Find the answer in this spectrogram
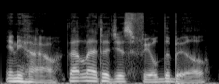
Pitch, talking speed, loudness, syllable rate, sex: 125 Hz, 190 wpm, -18 LUFS, 5.5 syllables/s, male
